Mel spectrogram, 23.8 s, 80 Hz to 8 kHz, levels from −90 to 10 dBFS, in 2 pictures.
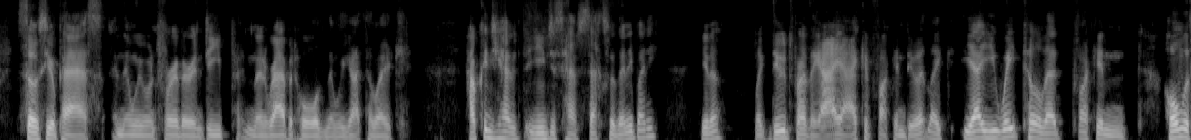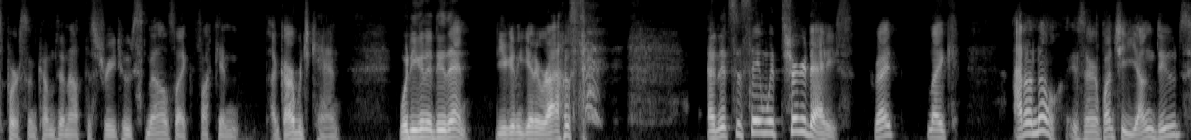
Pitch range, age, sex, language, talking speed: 110-150 Hz, 30-49, male, English, 225 wpm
